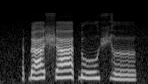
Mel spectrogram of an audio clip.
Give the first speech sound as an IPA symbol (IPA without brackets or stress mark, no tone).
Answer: ɗ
